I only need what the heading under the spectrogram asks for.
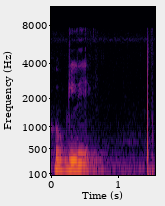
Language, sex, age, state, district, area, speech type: Santali, male, 18-30, West Bengal, Bankura, rural, spontaneous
